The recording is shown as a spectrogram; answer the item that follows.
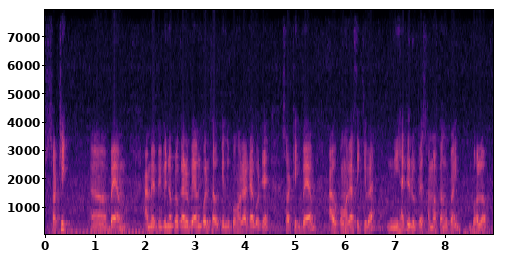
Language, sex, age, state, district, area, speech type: Odia, male, 45-60, Odisha, Sundergarh, rural, spontaneous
